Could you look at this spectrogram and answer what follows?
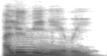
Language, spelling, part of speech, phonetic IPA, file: Russian, алюминиевый, adjective, [ɐlʲʉˈmʲinʲɪ(j)ɪvɨj], Ru-алюминиевый.ogg
- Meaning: aluminium/aluminum (metal)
